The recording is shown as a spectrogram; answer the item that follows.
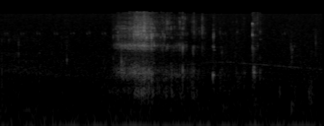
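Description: A woman sipping a drink from a glass, with one brief slurping swallow about halfway through, a few faint clicks, and a low steady room hum.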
